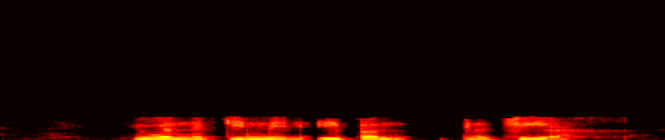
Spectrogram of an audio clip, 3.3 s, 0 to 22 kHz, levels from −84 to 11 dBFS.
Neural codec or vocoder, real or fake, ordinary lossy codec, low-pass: codec, 44.1 kHz, 2.6 kbps, SNAC; fake; MP3, 32 kbps; 3.6 kHz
